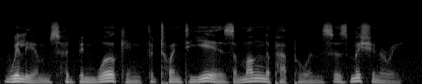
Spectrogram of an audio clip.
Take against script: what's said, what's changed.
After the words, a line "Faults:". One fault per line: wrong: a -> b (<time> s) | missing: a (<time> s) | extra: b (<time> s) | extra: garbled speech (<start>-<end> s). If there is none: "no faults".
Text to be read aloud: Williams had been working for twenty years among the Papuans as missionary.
Williams had been working for twenty years among the Papuans as missionary.
Faults:
no faults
